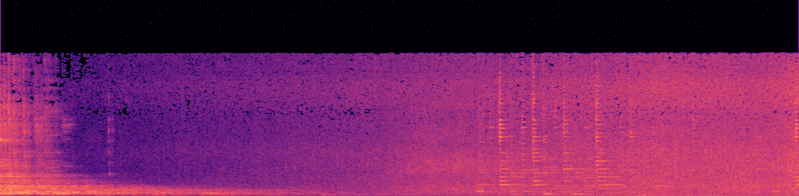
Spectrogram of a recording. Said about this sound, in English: The Rosalind cut through the waves like an unsheathed cutlass, land having long since disappeared below the horizon behind her. Her decks were alive with men, darting this way and that, pulling ropes to adjust the sails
